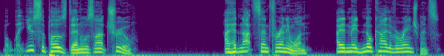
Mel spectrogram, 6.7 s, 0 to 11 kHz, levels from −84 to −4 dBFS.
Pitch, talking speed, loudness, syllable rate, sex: 160 Hz, 190 wpm, -18 LUFS, 5.8 syllables/s, male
